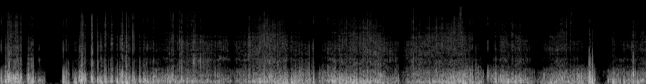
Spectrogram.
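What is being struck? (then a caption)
Chunky glitter craft sheet. Short nails scratch quickly across the rough surface of a flat, chunky gold glitter craft sheet. The result is a dense, gritty scraping in back-to-back bursts with brief pauses between strokes, weighted toward the low end.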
